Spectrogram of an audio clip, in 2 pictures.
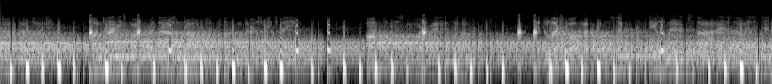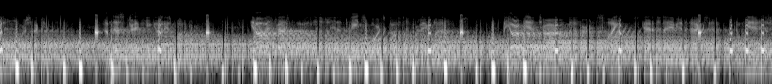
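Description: Experimental electronic text-sound composition built from processed speech recordings: a dense, layered humming drone of sustained tones that shift every second or two. Sharp clicks cut through it at an irregular two or three a second.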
